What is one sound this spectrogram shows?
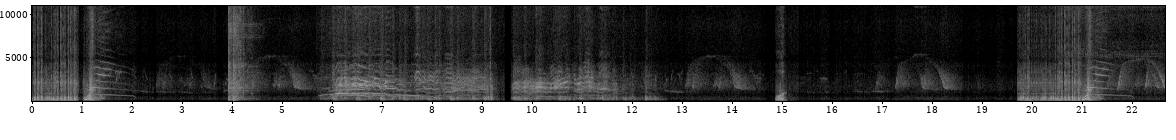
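A bird squawks as it is flung through the air.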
